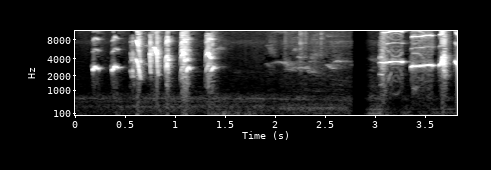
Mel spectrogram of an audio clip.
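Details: Kacer, or oriental magpie-robin, singing its fighting song to provoke others: a run of quick chirped and whistled notes, a brief lull, then loud ringing whistles rising and falling.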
